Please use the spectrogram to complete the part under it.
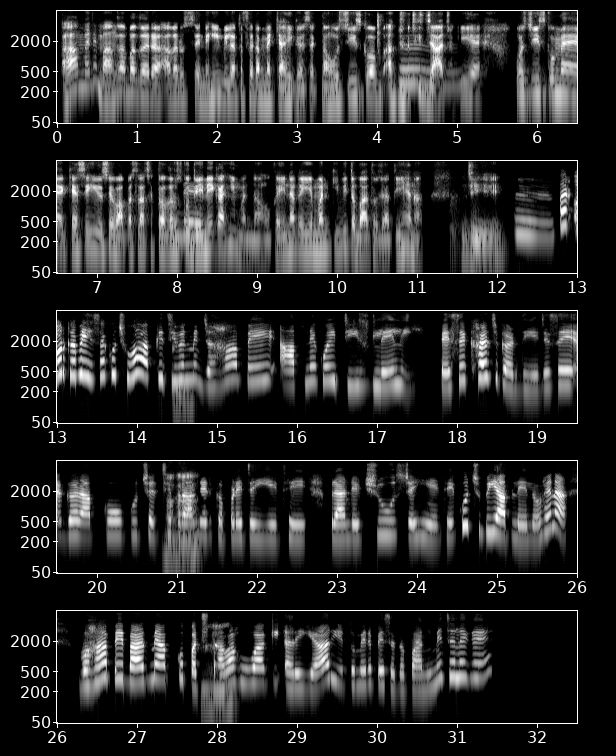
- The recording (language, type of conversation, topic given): Hindi, podcast, पैसे बचाने और खर्च करने के बीच आप फैसला कैसे करते हैं?
- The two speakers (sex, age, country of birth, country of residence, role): female, 25-29, India, India, host; male, 20-24, India, India, guest
- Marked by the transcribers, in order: tapping; laughing while speaking: "जो चीज़"; other background noise; in English: "ब्रांडेड"; in English: "ब्रांडेड शूज़"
